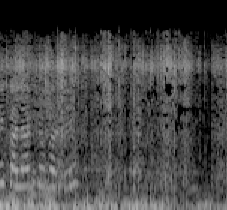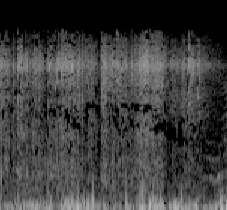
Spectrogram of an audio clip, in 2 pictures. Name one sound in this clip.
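A plastic wrapper crinkles and rustles.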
